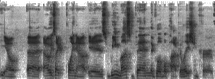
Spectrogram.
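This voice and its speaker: With lively intonation, a man uses an unremarkable speaking voice at a medium pitch and a moderate pace. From US South. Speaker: author and geographer. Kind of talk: podcast interview.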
